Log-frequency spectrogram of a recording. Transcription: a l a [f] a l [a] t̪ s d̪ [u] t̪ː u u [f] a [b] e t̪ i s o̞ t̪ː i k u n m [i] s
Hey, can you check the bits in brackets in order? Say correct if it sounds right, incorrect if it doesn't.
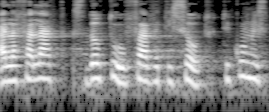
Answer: correct, correct, incorrect: o, correct, incorrect: v, correct

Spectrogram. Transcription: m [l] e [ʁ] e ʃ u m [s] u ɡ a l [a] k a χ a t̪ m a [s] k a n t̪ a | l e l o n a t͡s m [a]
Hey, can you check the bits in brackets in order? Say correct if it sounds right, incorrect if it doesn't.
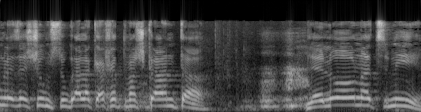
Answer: correct, incorrect: z, correct, correct, incorrect: ʃ, incorrect: i

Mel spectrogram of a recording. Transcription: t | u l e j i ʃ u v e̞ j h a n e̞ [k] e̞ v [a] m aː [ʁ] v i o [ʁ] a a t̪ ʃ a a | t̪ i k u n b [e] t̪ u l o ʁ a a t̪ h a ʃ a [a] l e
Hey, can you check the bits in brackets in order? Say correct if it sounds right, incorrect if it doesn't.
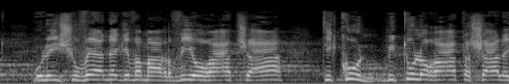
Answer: incorrect: ɡ, correct, correct, correct, incorrect: i, correct

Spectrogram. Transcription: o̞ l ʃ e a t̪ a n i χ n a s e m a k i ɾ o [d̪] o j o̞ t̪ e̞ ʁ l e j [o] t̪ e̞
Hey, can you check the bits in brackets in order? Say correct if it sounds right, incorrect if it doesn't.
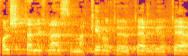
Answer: incorrect: t̪, correct

